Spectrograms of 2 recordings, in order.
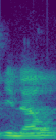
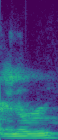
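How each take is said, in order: First: The name is said with an American pronunciation. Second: The name is said with a Japanese pronunciation. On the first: "Enel is just a more popular American spelling or pronunciation" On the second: "Inaru is the Japanese, more correct Japanese version"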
